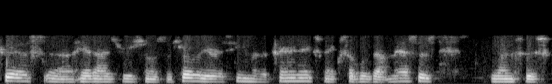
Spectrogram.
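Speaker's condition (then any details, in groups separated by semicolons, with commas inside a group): No condition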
